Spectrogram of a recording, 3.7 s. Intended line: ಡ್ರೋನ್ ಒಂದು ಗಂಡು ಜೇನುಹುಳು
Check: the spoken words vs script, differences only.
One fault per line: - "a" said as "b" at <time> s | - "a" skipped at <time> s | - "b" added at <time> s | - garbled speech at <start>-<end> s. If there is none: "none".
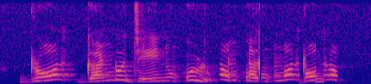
- "ಒಂದು" skipped at 0.7 s
- garbled speech at 2.2-3.4 s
